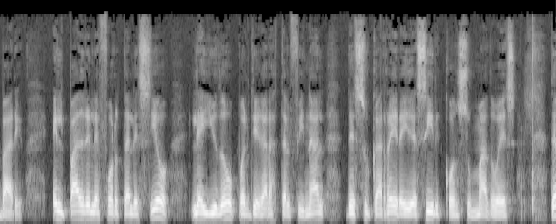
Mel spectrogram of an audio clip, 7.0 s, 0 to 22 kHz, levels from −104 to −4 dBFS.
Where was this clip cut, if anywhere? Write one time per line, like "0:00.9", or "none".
0:03.0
